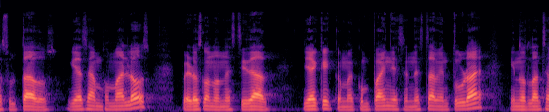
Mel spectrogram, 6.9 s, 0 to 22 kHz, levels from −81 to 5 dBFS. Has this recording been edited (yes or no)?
yes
